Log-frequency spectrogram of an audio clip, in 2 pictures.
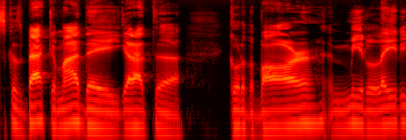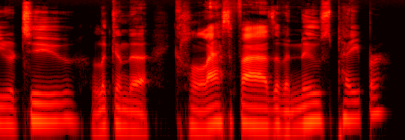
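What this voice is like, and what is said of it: Put-on Southern American accent. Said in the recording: “Where's the Southern accent coming from?”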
